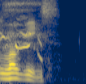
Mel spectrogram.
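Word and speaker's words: Logies: Loggies. – It's loggies. We've discussed this. – Loggies. – Loggies. Okay, yeah, so that's how it's pronounced.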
